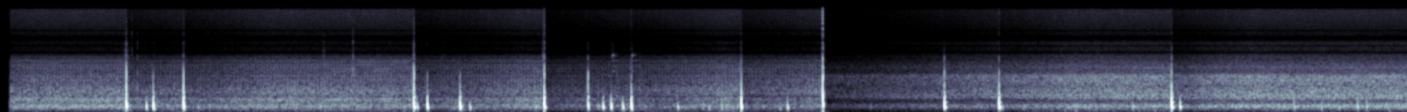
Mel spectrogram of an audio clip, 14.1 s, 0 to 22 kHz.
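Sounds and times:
sharp underwater clicks: 3.5s - 4.8s, 5.4s - 8.0s.

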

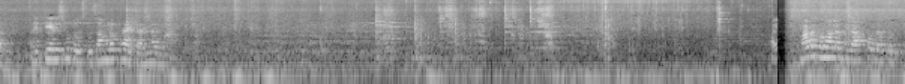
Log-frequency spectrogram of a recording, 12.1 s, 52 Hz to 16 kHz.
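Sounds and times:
paste sizzling in oil: 0.0s - 12.0s
spatula scraping a pan: 1.6s - 10.0s.

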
